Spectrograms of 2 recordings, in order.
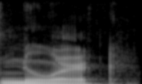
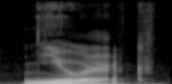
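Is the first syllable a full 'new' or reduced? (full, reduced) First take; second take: reduced; full. First: The first syllable is reduced, not a full 'new'. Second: The first syllable is a full 'new'. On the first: "But then there's Newark" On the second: "I've always pronounced the new"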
